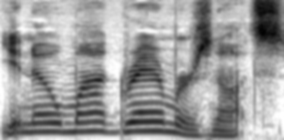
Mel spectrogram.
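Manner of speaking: shifting into a southern US accent. Talking about grammar habits, slipping into a Southern accent. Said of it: "a Southern accent came out".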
